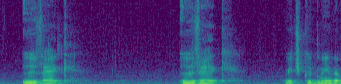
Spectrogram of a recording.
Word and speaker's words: üveg: And last but not least, a sound which doesn't really have an English equivalent, which is U. U. And our word for today is üveg.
